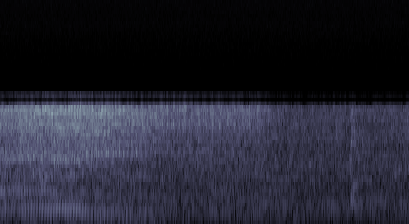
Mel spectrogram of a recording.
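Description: Small motorcycle engine running close by, loudest in the first second and then fading as it pulls away. Heard through a CCTV camera's microphone.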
